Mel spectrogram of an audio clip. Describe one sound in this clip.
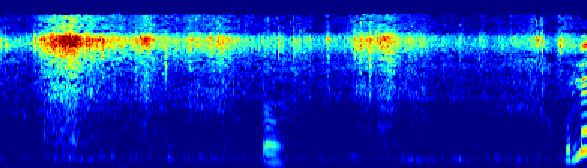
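Dry leaves rustle as a boy rummages through them.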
